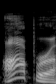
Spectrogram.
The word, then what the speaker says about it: opera: The accent is on the first syllable here. Opera.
